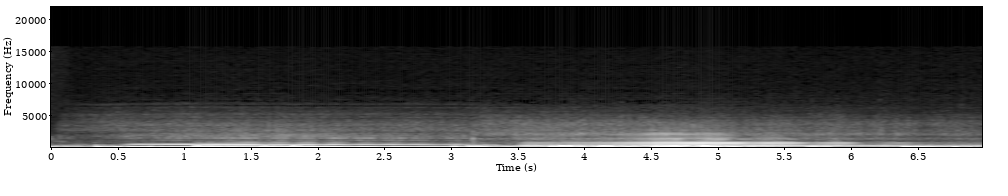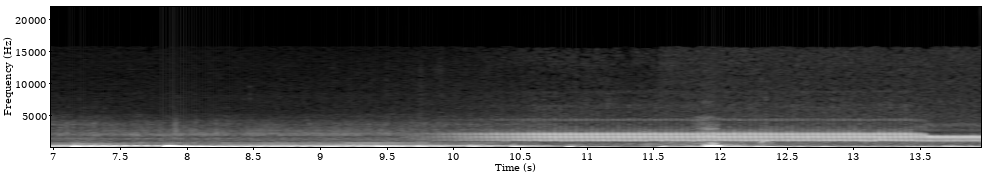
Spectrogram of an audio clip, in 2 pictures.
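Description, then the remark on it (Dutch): A very distant European nightjar gives a faint, steady churring trill in the second half, partly buried under a loud chorus of croaking frogs; no one speaks. “Heb je hem gehoord? Ik heb hem gehoord. Het is heel ver, hè? Hij is heel ver.”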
